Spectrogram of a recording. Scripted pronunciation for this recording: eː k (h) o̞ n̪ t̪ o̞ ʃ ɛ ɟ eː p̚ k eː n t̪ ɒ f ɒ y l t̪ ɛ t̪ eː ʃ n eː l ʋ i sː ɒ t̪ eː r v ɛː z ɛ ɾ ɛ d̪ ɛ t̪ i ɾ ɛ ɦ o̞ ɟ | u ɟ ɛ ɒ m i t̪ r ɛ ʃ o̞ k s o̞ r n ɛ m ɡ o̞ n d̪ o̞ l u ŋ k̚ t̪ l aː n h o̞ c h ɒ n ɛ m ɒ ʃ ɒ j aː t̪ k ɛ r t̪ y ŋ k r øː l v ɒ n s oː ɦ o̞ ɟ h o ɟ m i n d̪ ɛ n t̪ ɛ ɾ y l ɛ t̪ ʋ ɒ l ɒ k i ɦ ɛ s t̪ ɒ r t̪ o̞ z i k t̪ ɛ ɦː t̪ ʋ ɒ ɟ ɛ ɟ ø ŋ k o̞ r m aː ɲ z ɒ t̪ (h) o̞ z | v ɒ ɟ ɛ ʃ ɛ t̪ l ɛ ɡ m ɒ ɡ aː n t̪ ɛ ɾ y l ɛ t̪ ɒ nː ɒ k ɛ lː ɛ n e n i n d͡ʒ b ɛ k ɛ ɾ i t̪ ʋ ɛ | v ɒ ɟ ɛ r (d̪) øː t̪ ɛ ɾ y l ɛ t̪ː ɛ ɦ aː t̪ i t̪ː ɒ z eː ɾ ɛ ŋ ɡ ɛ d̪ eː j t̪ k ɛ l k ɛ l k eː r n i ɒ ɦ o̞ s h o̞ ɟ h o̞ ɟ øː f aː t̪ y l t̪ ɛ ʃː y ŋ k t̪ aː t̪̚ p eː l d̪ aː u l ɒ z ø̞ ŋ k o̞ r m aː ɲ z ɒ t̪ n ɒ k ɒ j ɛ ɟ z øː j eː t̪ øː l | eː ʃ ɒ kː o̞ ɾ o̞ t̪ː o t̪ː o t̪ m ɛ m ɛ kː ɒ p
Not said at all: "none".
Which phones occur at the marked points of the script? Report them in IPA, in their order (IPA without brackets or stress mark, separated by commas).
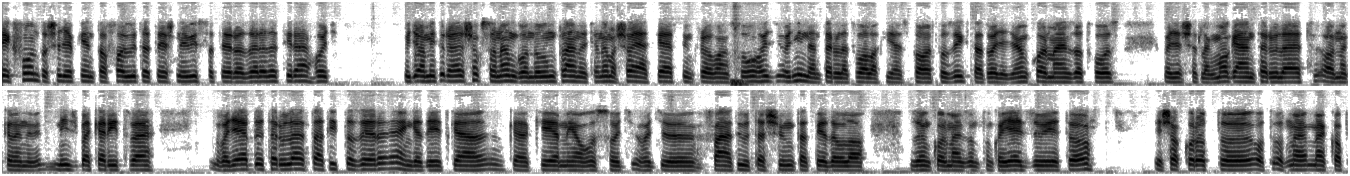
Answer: f, h, d̪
